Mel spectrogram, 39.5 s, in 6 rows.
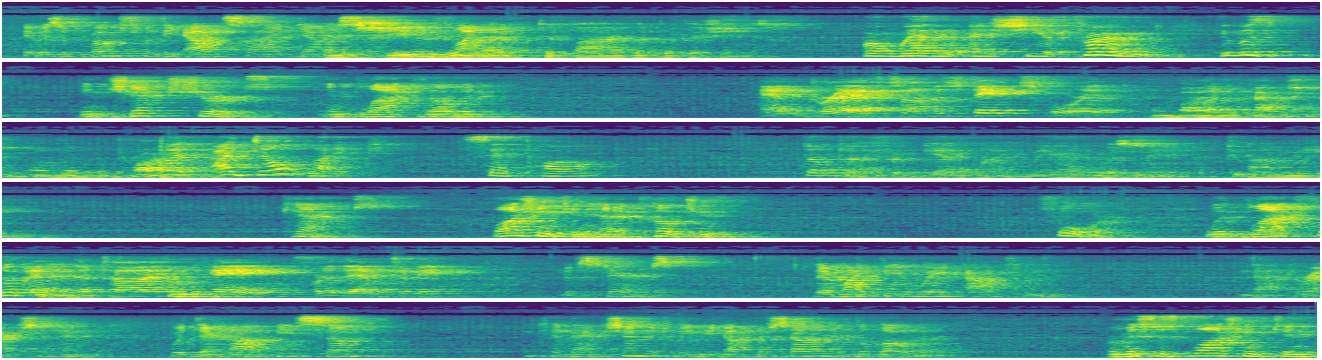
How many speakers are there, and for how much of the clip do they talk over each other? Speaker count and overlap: eight, about 10%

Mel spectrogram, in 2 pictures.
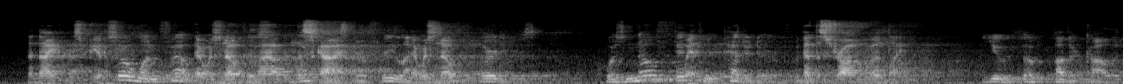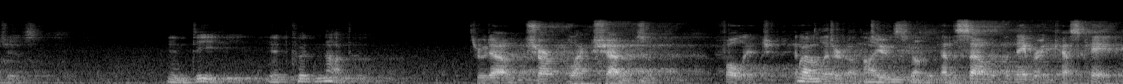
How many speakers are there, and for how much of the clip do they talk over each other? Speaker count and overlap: two, about 32%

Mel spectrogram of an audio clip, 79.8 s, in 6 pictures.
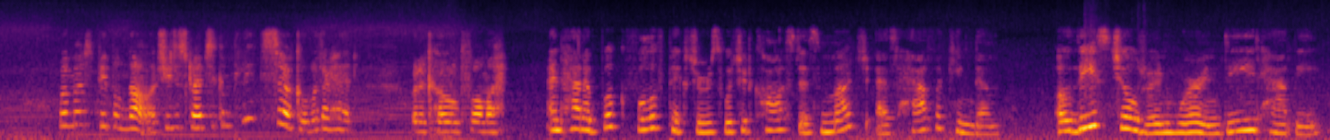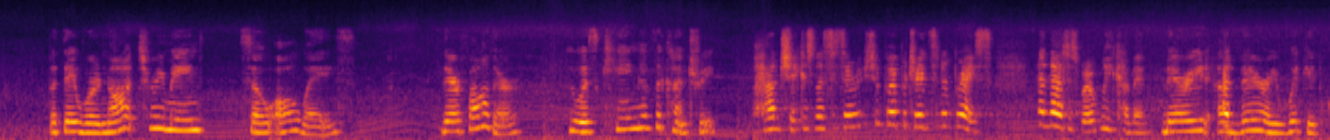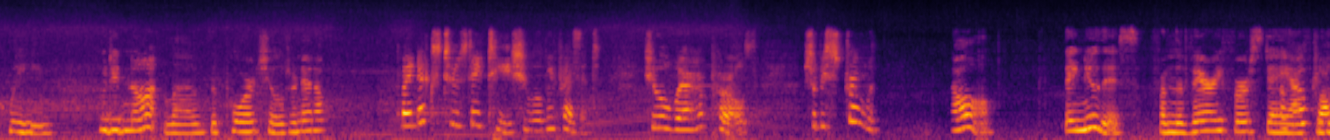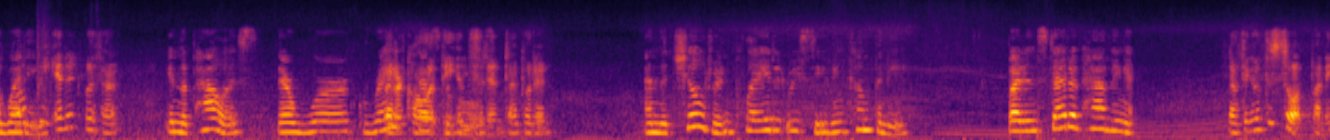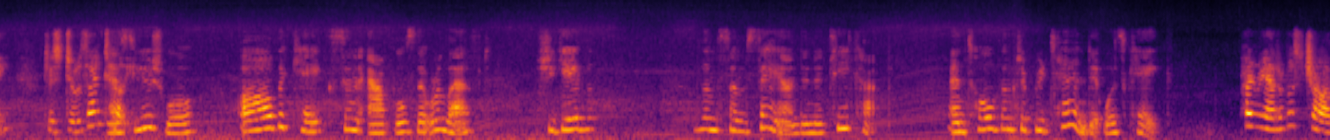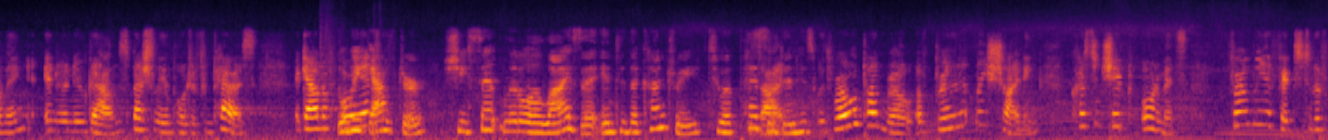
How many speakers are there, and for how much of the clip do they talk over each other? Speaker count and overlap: two, about 6%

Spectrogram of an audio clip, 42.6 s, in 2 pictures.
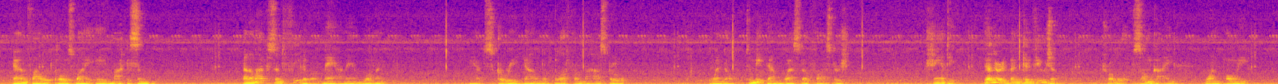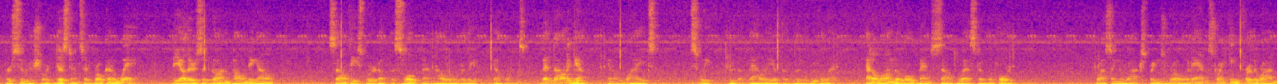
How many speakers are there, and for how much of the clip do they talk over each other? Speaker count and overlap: one, no overlap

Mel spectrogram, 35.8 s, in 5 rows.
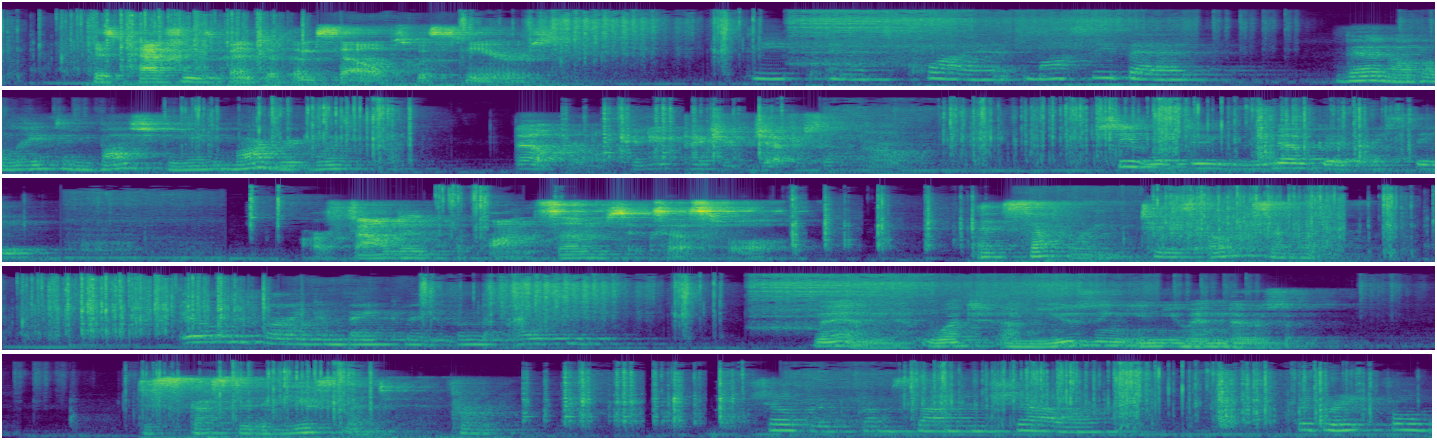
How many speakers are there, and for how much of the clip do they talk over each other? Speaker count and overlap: nine, no overlap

